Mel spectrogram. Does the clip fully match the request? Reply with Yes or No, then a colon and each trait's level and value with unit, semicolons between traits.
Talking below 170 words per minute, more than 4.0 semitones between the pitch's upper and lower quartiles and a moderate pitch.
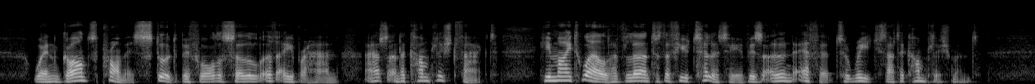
Yes: average, 160 wpm; average, 4.4 semitones; medium, 145 Hz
